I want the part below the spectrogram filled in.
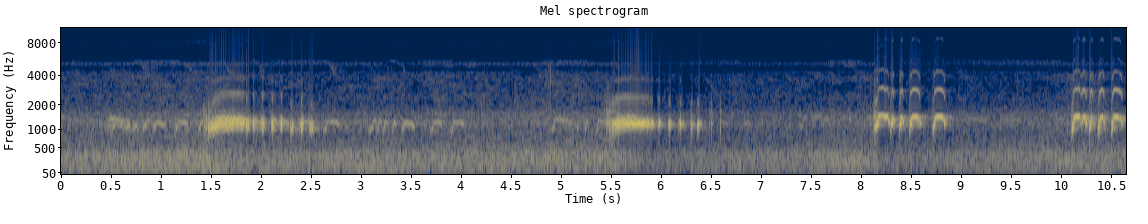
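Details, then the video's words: Zebra dove (perkutut) call meant to prompt a bird in breeding condition to answer: a long gliding coo followed by a rapid train of soft pulsed notes near one pitch, repeated twice, then short stuttering coo bursts, with a steady background hiss. "Pancingan burung perkutut Agar Cepat Nyaut gacor Juaranya pancing birahi langsung nyaut emosi"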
